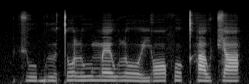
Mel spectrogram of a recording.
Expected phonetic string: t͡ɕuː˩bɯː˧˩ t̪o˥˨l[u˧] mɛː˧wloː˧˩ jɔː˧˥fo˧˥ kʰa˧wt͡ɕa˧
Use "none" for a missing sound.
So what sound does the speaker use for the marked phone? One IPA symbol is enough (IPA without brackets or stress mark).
uː˧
